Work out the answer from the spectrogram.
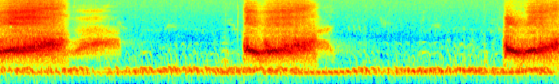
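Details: Black grouse (Lyrurus tetrix), call.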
